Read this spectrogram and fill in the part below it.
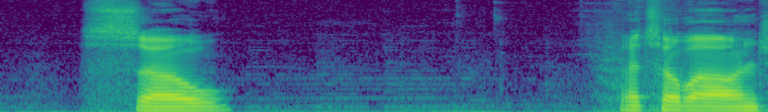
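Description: A game chimes and whooshes as a card is played.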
